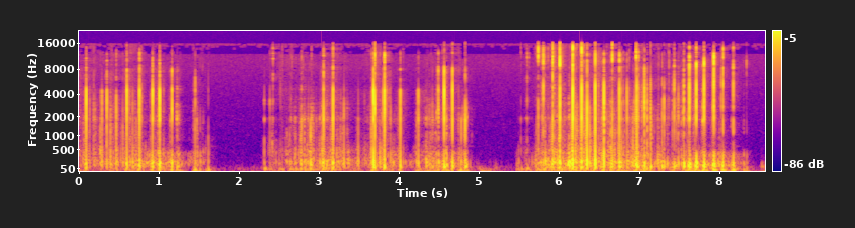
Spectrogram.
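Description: Fingernails tap and scratch along the rim edge and nubbed top of a red plastic flying ring toy held flat. Three bursts of quick, dry clicking and scraping are separated by two short pauses. The sound stays soft and mostly low, with sharp ticks that stop almost at once.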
